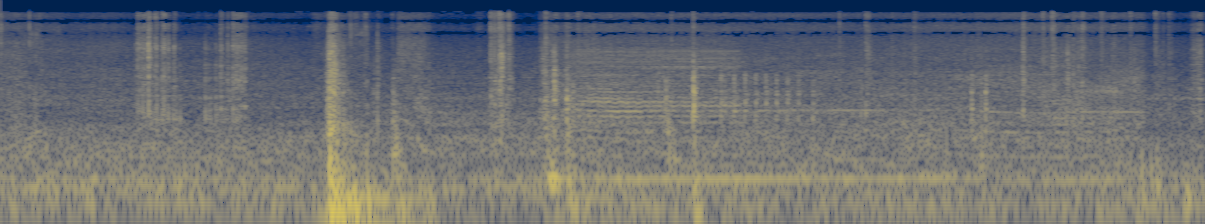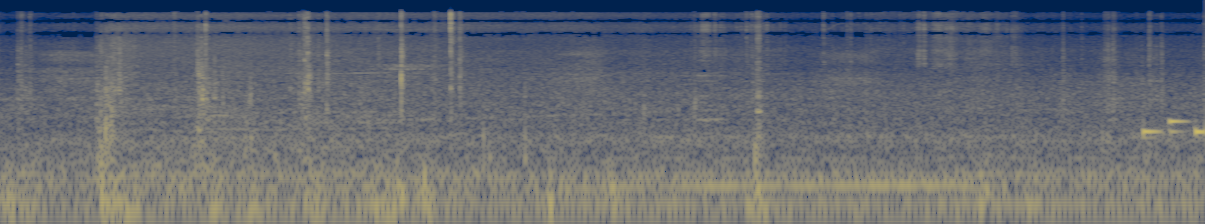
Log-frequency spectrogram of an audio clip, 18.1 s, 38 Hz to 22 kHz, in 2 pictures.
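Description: Electric soft top of a 2019 Mini Cooper Convertible retracting: a steady electric motor hum for about four seconds, a pause, then a second stretch of motor hum as the roof folds fully down. There is a thump about two and a half seconds in and a short two-note chime near the end.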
